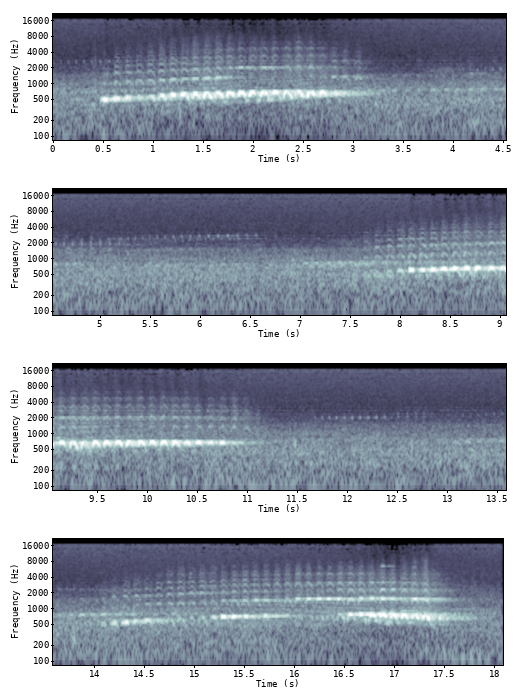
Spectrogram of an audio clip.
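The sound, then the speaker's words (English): A male Wilson's snipe winnowing three times in its spring territorial flight, the sound made with its wings and tail rather than its voice: hollow, rapidly pulsing hoo-hoo-hoo bursts, each lasting a few seconds and swelling then fading, separated by quiet pauses, fairly clear. “What you heard is a Wilson snipe doing its territorial sound, but it's made with its wings and its tail.”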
